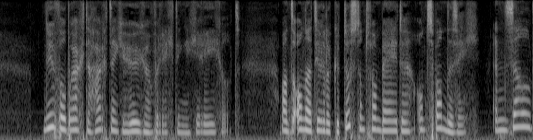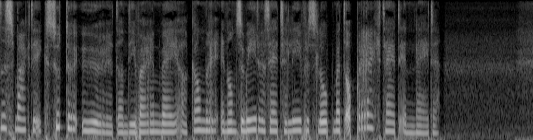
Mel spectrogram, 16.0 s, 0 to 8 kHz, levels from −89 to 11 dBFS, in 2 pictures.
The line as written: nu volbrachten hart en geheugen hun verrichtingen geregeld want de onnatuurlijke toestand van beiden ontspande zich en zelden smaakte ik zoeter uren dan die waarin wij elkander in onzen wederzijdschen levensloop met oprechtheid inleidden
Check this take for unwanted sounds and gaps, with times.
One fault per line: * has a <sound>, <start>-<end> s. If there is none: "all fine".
all fine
